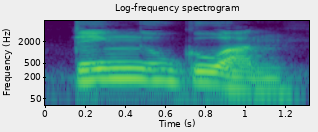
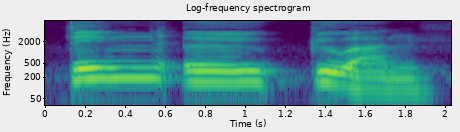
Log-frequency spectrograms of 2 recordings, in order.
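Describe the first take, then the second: First: High, drawn-out word in a put-on Filipino accent; attempted Filipino accent. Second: Said in the usual way. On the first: Shown as a demonstration. British vlogger trying to pronounce a dish name, mock Filipino accent. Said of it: "do it in a Filipino accent". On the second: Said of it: "I probably sound ridiculous".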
